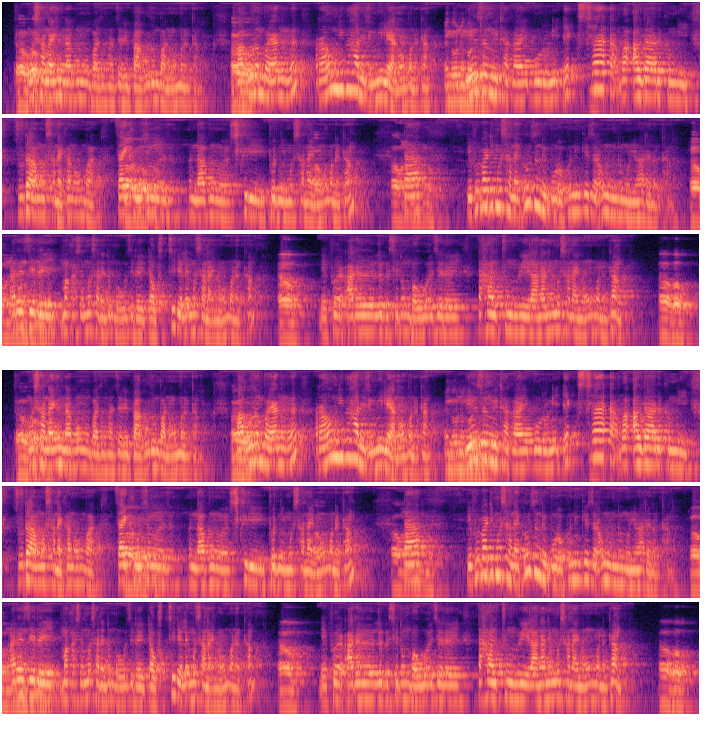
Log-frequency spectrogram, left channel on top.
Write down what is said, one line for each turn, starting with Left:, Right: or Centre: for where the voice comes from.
Left: औ
Right: मोसानाय
Left: औ औ
Right: होनना बुङोबा जोंहा जेरै- बागुरुम्बा नङा होनबा नोंथां।
Left: औ
Right: बागुरुम्बाया
Left: औ
Right: नोङो रावनिबो हारिजों मिलाया नङा होनबा नोथां
Left: नंगौ नंगौ
Right: बेयो
Left: नोंथां
Right: जोंनि थाखाय बर' बर'नि एक्सट्रा
Left: उम
Right: बा आलदा रोखोमनि जुदा मोसानायखा नङा होमबा। जायखौ
Left: औ औ
Right: जोङो
Left: औ
Right: होनना बुङो सिखिरि फोरनि मोसानाय नङा
Left: औ
Right: होनबा नोंथां?
Left: औ
Right: दा
Left: नंगौ नंगौ
Right: बेफोरबायदि मोसानायखौ जोंनि बर'फोरनि गेजेराव नुनो मोनो आरो नोंथां
Left: औ नंगौ
Right: आरो
Left: नोंथां
Right: जेरै-
Left: नंगौ
Right: माखासे मोसानाय मोसानाय दंबावो जेरै दावस्रि देलाइ मोसिनाय नङा‌ होमबा नोंथां?
Left: औ।
Right: फोर आरो लोगोसे दंबावो। जेरै। दाहाल थुंग्रि लानानै मोसानाय नङा होमबा नोंथां?
Left: औ औ।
